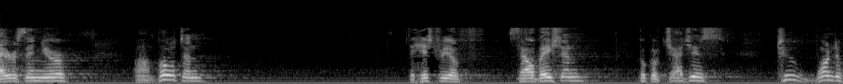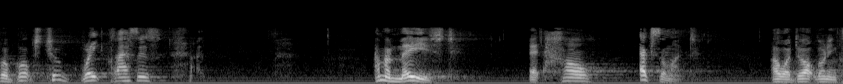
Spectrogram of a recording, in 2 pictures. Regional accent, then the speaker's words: Alabama, United States; I grew up in Alabama, Bible Belt

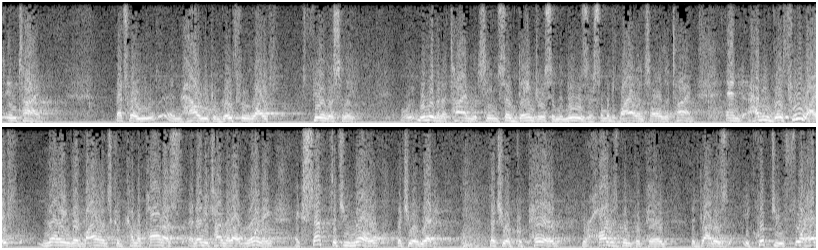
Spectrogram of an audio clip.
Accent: Hicksville, New York, United States; my hometown of Hicksville, New York

